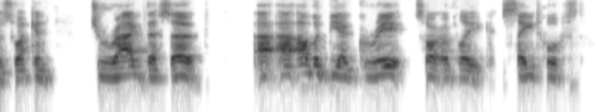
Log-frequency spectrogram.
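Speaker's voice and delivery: very slow, drawn-out, stalling speech. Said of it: "that's why I'm talking real slow right now".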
